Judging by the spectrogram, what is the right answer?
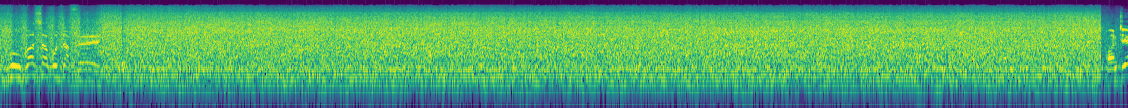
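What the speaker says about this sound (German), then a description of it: "Wir sind schon wieder an der Weserwehr angekommen. Also da, wo Wasser runterfällt." Water pours over the Weser weir in a steady, loud, close roar of rushing, churning water that fills the whole stretch without a break.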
